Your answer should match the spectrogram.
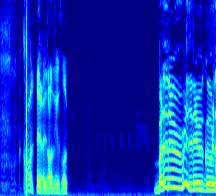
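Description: High-pitched, wordless cartoon character babble. There is a short call about a quarter second in, then a pause, then a longer call that rises in pitch near the end.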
